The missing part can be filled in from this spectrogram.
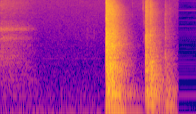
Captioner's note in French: bruit du téléphone qui tombe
